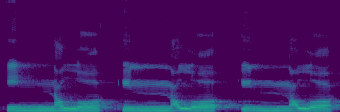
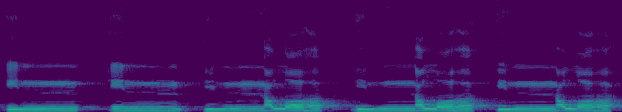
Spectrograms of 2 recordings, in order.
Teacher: یعنی نون پہ ہم جب رکے ہیں، نون کو 1 الف کے مقدار کے برابر ہم نے کھینچا ہے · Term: غنہ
